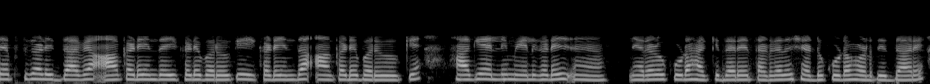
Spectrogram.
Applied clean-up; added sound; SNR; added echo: neural mask model Resemble Enhance denoiser.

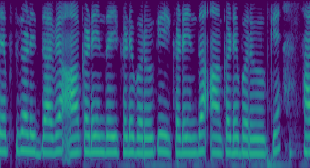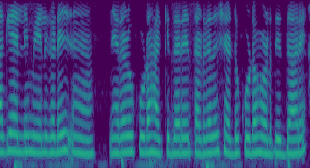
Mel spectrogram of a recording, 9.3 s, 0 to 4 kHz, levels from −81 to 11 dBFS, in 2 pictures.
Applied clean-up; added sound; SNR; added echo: neural mask model DeepFilterNet 3.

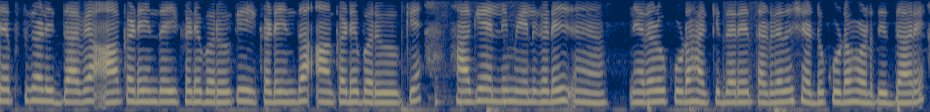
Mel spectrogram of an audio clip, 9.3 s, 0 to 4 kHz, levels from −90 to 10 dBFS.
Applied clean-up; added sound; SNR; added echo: none; Bass drum / Snare drum / Drum kit; 18 dB; none.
